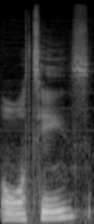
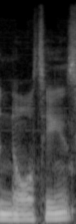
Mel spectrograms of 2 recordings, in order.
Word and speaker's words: aughties: the early 2000s 90s is called the ortiz not the naughties because i always thought it was like naughties it's in like it's but with an n but it's spelt with an a like autumn and that just bugs me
